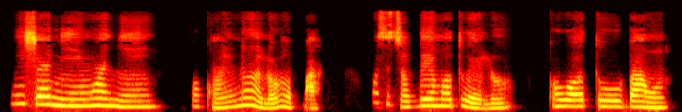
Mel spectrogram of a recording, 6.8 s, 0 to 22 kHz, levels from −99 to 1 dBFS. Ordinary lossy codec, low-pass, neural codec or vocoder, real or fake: MP3, 64 kbps; 14.4 kHz; codec, 44.1 kHz, 2.6 kbps, DAC; fake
